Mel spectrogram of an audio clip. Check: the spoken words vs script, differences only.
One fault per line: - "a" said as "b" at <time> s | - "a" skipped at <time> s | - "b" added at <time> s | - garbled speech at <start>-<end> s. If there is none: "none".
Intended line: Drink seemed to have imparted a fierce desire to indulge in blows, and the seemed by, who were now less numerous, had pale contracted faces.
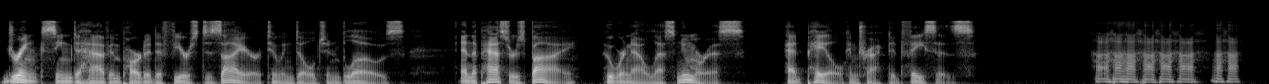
- "seemed" said as "passers" at 4.8 s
